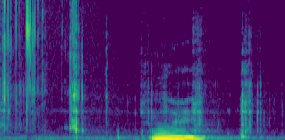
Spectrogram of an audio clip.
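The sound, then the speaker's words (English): Crisp crunches from biting into a fried lumpia, a hand-rolled egg roll, with a few sharp crackly bites spaced apart and a short appreciative hum of pleasure in the middle. “Crunchy, sweet, and savory.”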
